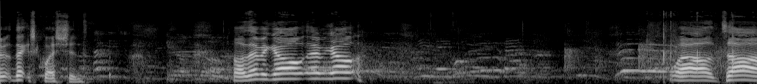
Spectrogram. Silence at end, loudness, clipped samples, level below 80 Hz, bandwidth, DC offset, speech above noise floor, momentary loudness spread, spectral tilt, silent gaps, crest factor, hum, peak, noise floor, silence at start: 0 s; -19 LUFS; under 0.1%; -68 dBFS; 13 kHz; under 0.1%; 29 dB; 24 LU; -4 dB/octave; none; 18 dB; none; -2 dBFS; -46 dBFS; 0 s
